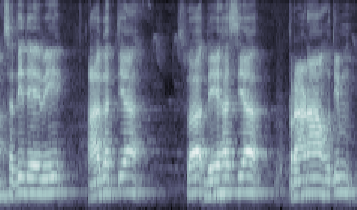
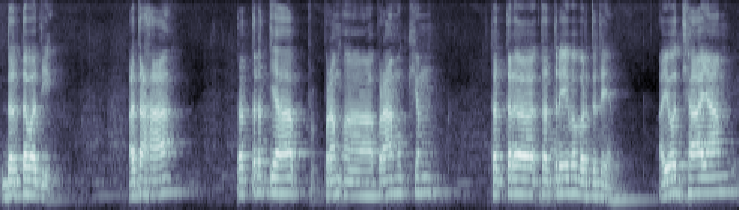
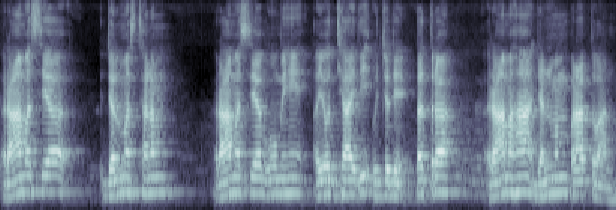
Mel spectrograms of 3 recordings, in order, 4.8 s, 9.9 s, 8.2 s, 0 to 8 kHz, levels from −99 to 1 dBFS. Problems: constant background noise, background conversations at intervals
